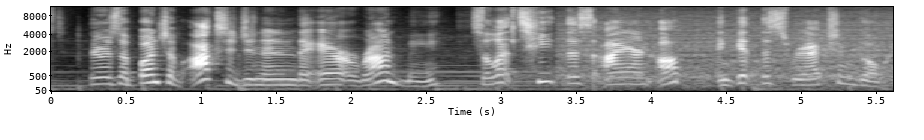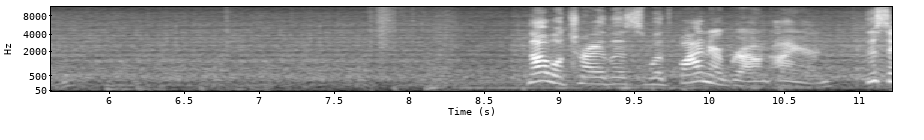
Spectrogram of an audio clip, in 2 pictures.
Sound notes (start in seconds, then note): 3.9 torch hissing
